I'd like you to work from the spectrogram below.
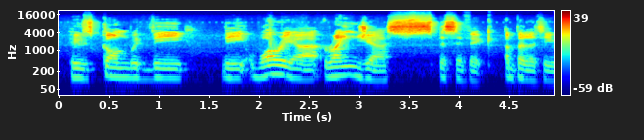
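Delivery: normal talking voice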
